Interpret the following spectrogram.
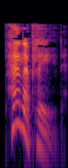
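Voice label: "panoplied", British English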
